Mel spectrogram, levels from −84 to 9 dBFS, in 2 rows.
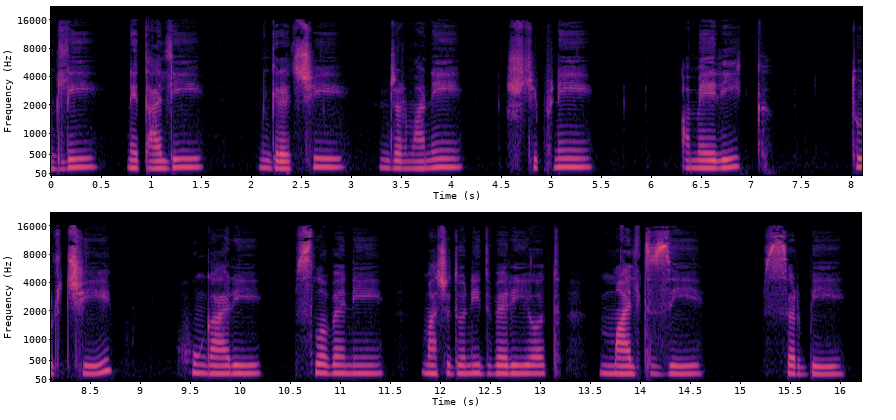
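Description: Nothing stood out on listening to this speech recording.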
